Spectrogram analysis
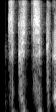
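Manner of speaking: mouth-made bolt action clicks; imitated gun clicks, unvoiced; fake rifle-loading sound. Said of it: "fake sounded like I was loading it".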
